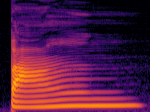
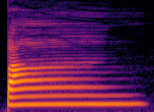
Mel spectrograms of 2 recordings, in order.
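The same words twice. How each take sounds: First: The syllable has a mid rising pitch. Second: The syllable has a high level pitch. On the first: It means to tie up. "Mid rising pitch" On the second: It means to help. "High pitch"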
